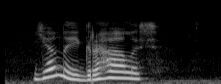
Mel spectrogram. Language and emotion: Russian, positive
